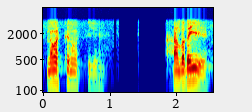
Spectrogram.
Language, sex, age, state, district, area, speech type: Hindi, male, 45-60, Uttar Pradesh, Lucknow, rural, conversation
